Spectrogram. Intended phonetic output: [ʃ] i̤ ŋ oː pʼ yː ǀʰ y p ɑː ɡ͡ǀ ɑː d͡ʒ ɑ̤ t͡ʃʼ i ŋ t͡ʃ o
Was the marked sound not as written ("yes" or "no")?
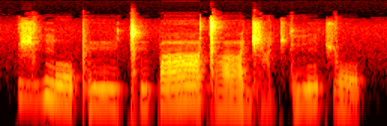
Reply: yes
